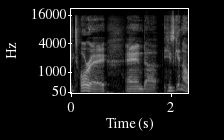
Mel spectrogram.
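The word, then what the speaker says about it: Toure: gonna go ahead and take samori tor tori i don't know exactly how to say his last name i probably can you go ahead and fix that for me levi torre torre okay thank you so mori toray and uh he's getting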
